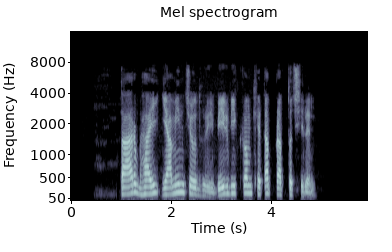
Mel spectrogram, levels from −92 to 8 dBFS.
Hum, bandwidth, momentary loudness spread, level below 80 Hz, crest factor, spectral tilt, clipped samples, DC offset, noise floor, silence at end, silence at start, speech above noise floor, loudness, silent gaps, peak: none; 7.8 kHz; 7 LU; -58 dBFS; 18 dB; -6 dB/octave; under 0.1%; under 0.1%; under -90 dBFS; 1.1 s; 1 s; over 73 dB; -18 LUFS; none; -2 dBFS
